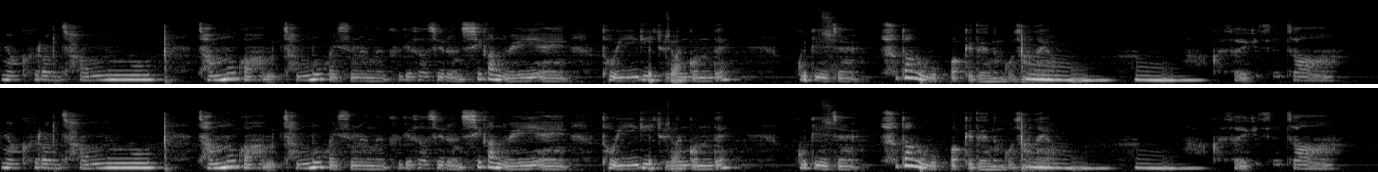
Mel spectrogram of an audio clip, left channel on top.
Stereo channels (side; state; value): both; normal; correlation 0.76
